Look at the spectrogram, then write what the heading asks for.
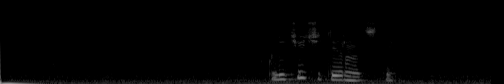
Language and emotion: Russian, neutral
